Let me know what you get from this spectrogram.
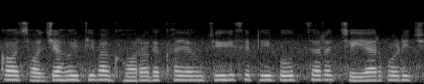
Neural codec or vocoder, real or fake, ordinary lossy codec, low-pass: vocoder, 22.05 kHz, 80 mel bands, Vocos; fake; none; 7.2 kHz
